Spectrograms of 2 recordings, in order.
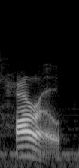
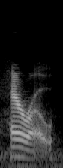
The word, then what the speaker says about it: Harrow: Locked Tomb series, and I pronounce one character's name as Haro. And someone left a comment being like, that's interesting that that's how you pronounce that, because I always pronounce it as Harrow. Like, but I guess it's just like, regional dialects, because like I would say something's harrowing rather than something's harrowing, but both I think are technically correct.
